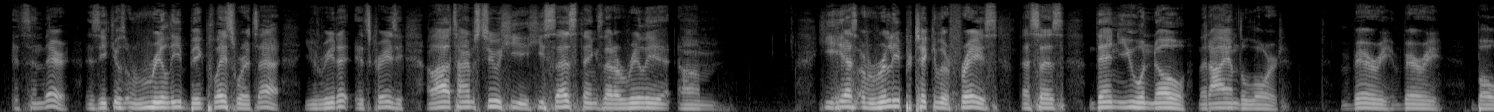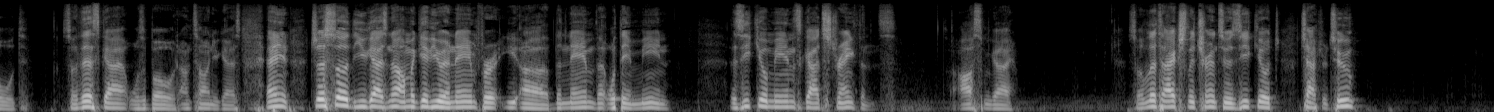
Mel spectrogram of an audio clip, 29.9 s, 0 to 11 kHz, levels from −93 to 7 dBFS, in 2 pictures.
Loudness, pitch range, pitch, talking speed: -27 LUFS, 120-155 Hz, 140 Hz, 190 wpm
